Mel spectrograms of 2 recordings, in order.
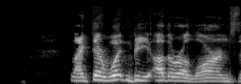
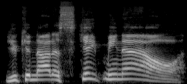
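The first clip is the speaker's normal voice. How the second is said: raised, commanding comic villain; menacing villain; 8 semitones higher, 3 dB louder than usual. Acted. Baron Mordo threatening the trapped Strange, raised menacing voice. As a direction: loom over him with threats.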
